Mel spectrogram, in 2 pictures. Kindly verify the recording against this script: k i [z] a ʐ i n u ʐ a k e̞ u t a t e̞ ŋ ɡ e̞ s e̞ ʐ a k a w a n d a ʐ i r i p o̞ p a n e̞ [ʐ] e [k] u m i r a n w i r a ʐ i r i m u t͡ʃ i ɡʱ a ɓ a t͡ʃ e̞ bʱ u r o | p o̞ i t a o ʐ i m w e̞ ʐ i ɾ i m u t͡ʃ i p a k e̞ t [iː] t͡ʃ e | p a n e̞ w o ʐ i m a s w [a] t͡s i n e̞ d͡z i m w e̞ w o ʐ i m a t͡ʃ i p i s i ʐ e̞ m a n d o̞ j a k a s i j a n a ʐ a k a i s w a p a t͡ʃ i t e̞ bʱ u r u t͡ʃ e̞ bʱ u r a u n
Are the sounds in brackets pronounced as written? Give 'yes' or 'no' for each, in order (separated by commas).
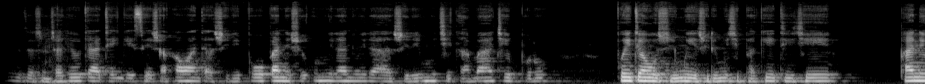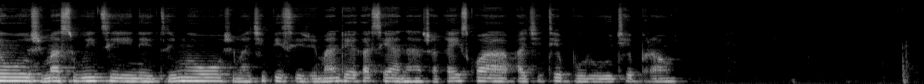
no, yes, yes, no, no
